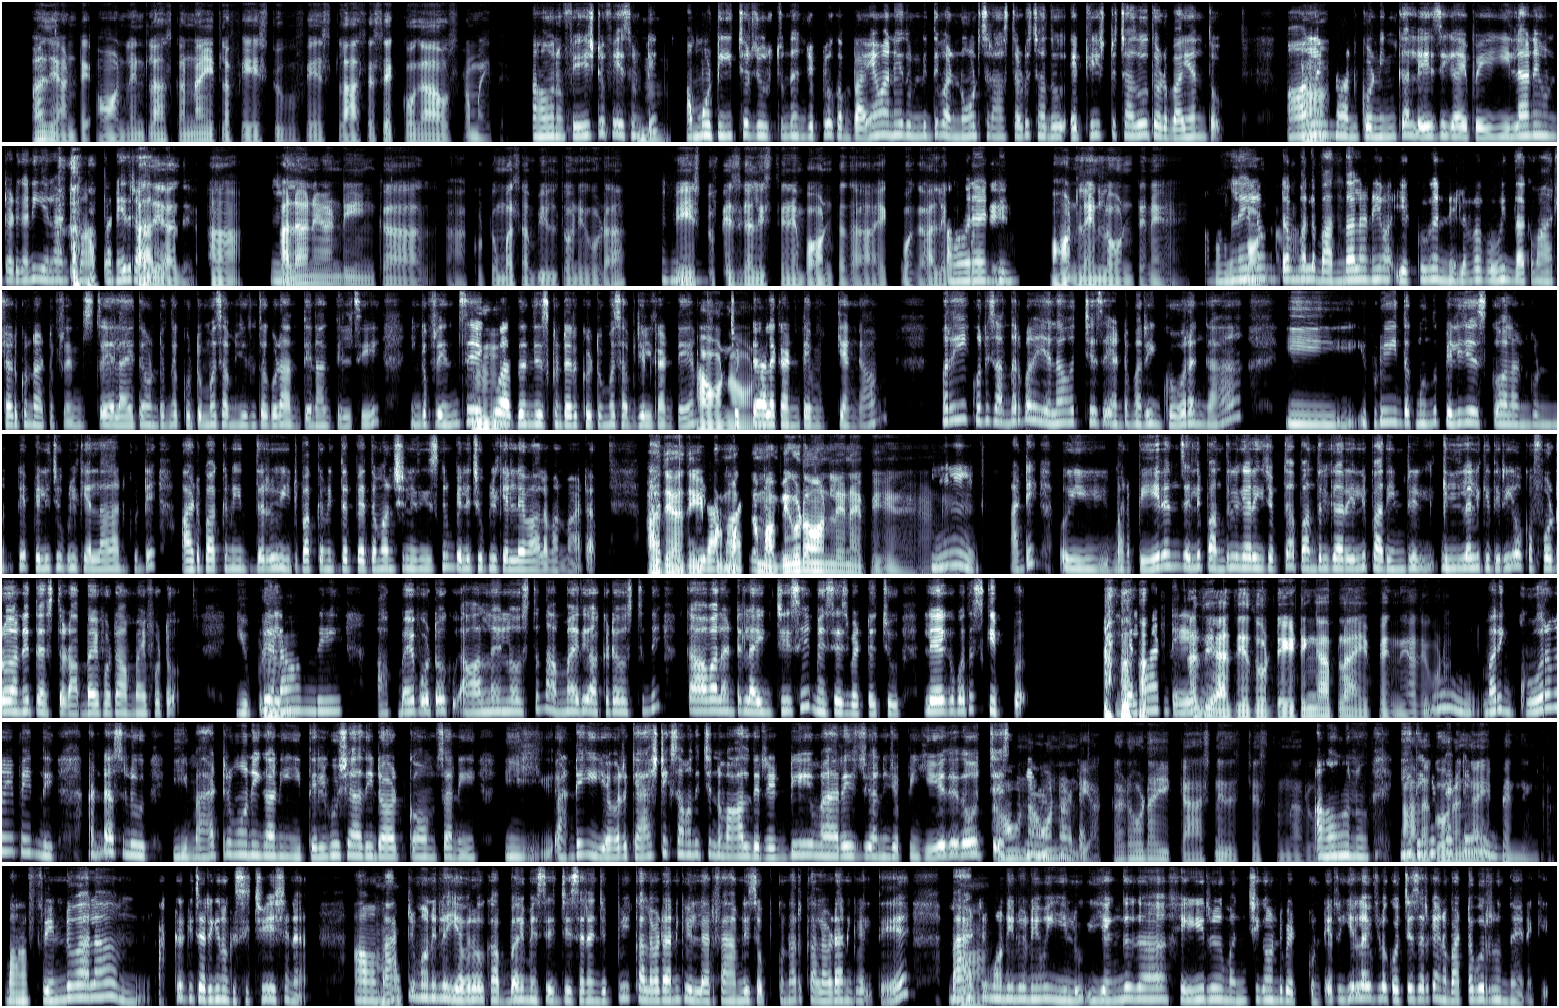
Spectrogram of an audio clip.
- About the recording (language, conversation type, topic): Telugu, podcast, ఫేస్‌టు ఫేస్ కలవడం ఇంకా అవసరమా? అయితే ఎందుకు?
- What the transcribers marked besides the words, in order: in English: "ఆన్‌లైన్ క్లాస్"; in English: "ఫేస్ టు ఫేస్ క్లాసెస్"; in English: "ఫేస్ టు ఫేస్"; in English: "టీచర్"; in English: "నోట్స్"; in English: "అట్‌లీస్ట్"; in English: "ఆన్‌లైన్‌లో"; in English: "లేజీగా"; chuckle; in English: "ఫేస్ టు ఫేస్"; tapping; in English: "ఆన్‌లైన్‌లో"; in English: "ఆన్లైలైన్‌లో"; in English: "ఫ్రెండ్స్‌తో"; in English: "ఆన్‌లైన్"; in English: "ఫోటో"; in English: "ఫోటో"; in English: "ఫోటో"; in English: "ఫోటో ఆన్‌లైన్‌లో"; in English: "లైక్"; in English: "మెసేజ్"; in English: "స్కిప్"; laugh; in English: "డేటింగ్ యాప్‌లా"; in English: "మ్యాట్రిమోనీ"; in English: "డాట్‌కామ్స్"; in English: "కాస్ట్‌కి"; in English: "మ్యారేజ్"; in English: "క్యాష్‌ని"; in English: "ఫ్రెండ్"; in English: "సిట్యుయేషన్"; in English: "మ్యాట్రిమోనీలో"; in English: "మెసేజ్"; in English: "ఫ్యామిలీస్"; in English: "మ్యాట్రిమోనీలోనేమో"; in English: "యంగ్‌గా హెయిర్"; in English: "రియల్"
